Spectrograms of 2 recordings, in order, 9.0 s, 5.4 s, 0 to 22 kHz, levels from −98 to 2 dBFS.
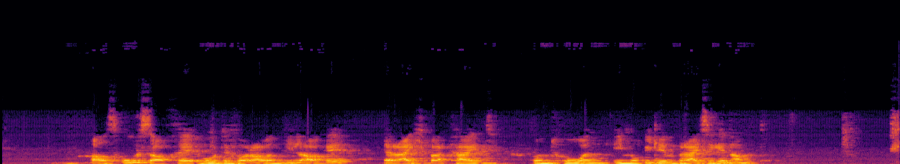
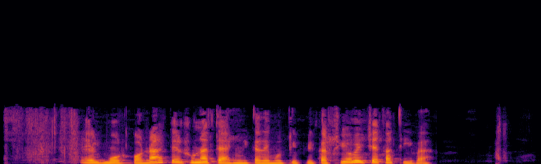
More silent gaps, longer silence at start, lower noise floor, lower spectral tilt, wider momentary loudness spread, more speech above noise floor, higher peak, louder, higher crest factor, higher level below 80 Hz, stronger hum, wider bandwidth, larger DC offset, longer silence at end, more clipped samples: neither; first, 0.65 s vs 0.4 s; second, -52 dBFS vs -80 dBFS; about the same, -8 dB/octave vs -7.5 dB/octave; about the same, 8 LU vs 10 LU; second, 40 dB vs 58 dB; about the same, -2 dBFS vs -4 dBFS; first, -13 LUFS vs -22 LUFS; second, 12 dB vs 20 dB; first, -46 dBFS vs -62 dBFS; neither; second, 7 kHz vs 7.8 kHz; neither; second, 0 s vs 0.4 s; neither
